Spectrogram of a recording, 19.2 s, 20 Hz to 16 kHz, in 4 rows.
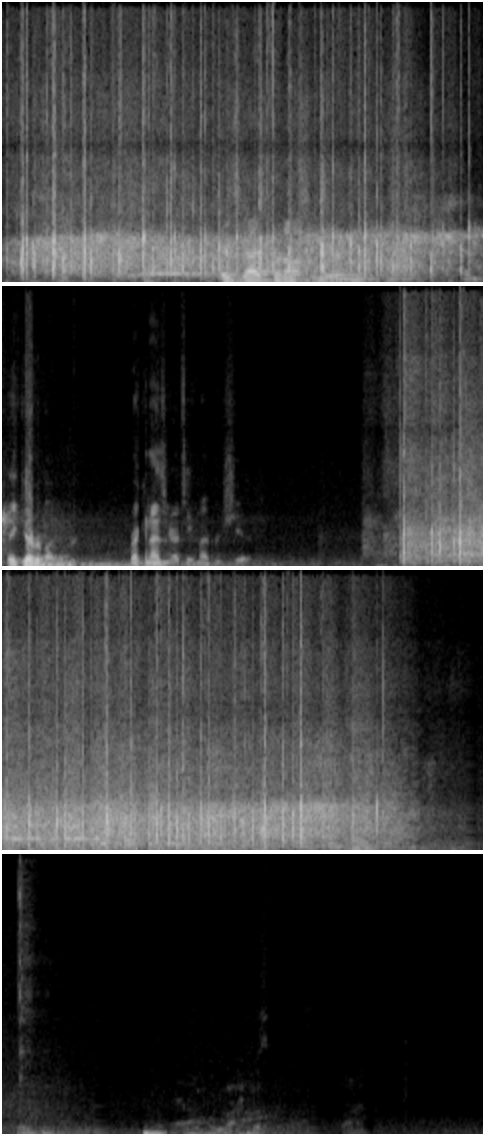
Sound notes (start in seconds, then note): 0.0 attendees applauding; 8.4 attendees applauding; 9.1 attendee cheers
